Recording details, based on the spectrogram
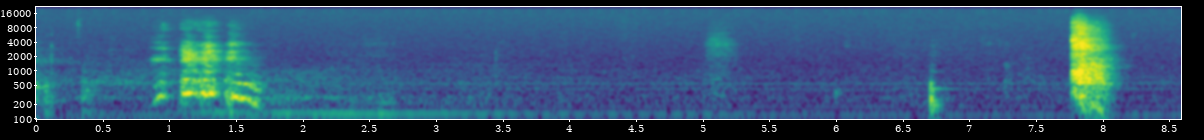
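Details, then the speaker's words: Adult coughs in a short cluster of harsh coughs, then one loud explosive cough after a pause, and says it feels like something is stuck in the throat; cough. "currently coughing and it sounds like when my dogs Ew It sounds like my when my dog has a stick stuck in his throat."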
